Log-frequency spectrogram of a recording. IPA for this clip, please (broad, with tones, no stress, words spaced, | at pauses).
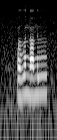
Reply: k͡pə˧ɣə˦ nã˦ nɨ˦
